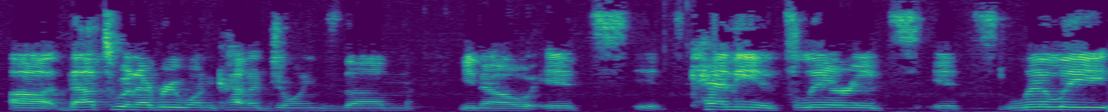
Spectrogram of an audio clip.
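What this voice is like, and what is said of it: Usual voice. Nothing is said of it.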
